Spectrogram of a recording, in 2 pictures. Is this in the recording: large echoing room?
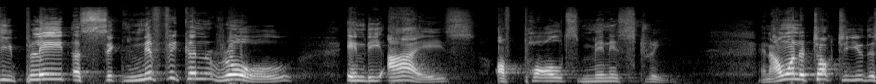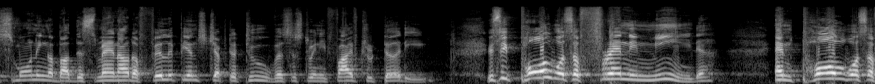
yes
